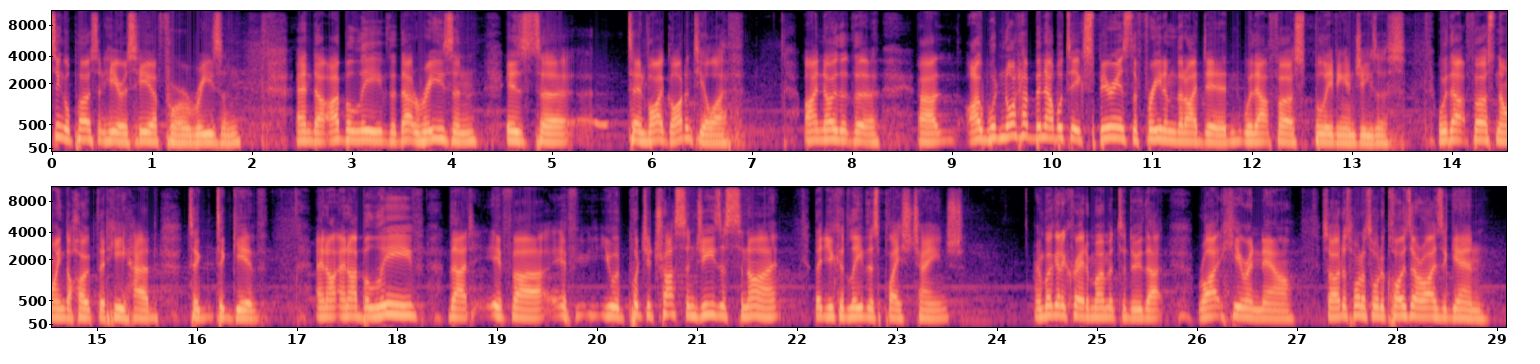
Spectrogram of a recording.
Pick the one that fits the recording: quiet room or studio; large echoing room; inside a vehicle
large echoing room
